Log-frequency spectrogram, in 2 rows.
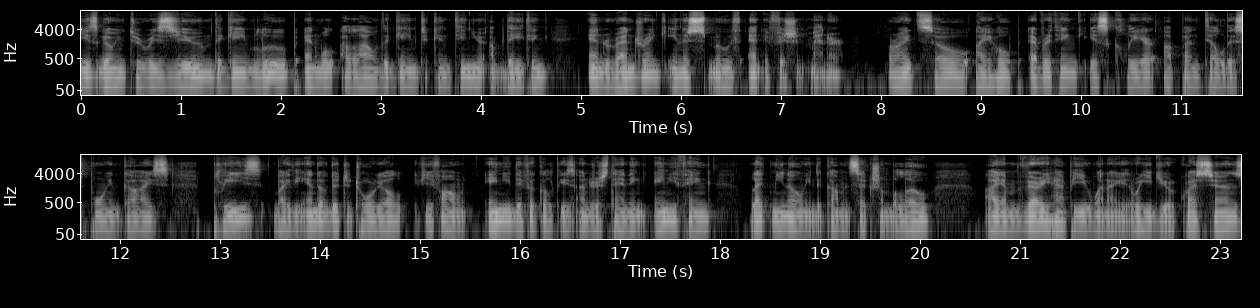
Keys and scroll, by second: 7.7 ctrl+Down, 10.9 ctrl+Up.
